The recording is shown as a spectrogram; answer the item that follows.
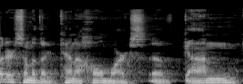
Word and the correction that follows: Ghanaian: Ghanaian. – Ghanaian culture. – Yeah. – There it is with that syllable.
